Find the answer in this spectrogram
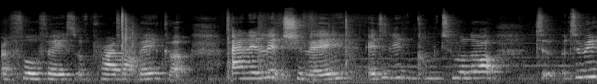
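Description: A woman's raised, projected voice with ordinary pitch variation, audible room echo and faint music in the background. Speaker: beauty vlogger. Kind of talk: casual vlog chat. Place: home room. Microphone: phone near.

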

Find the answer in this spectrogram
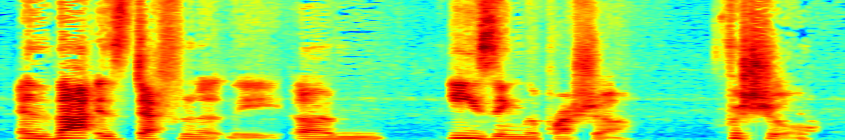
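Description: A woman with a British accent speaks at a very slow pace, her voice fairly low in pitch and somewhat breathy. Her pitch varies in an ordinary way, and the background is quiet. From Britain, Sri Lankan heritage. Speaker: podcast producer and co-host. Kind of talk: casual chat. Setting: video call. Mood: earnest, enthusiastic. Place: home room. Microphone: webcam.

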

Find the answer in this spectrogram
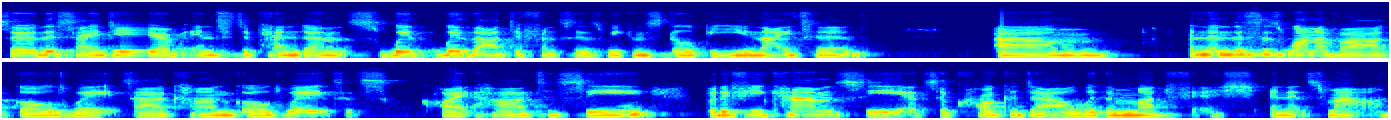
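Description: A woman speaks at a moderate pace in a medium-pitched, somewhat breathy voice. Her intonation is flat and monotone. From Ghana. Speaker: writer and cultural speaker. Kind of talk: prepared talk. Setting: video call. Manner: halting, many fillers. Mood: warm, smiling. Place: home room. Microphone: video call.

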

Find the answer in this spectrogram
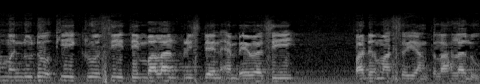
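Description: The man talks at a fairly slow pace with ordinary pitch variation. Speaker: event emcee introducing the speaker. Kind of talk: formal introduction.

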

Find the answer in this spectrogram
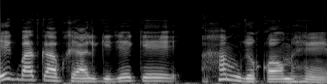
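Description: A man's voice with very wide pitch swings, dry with no echo, against a quiet background. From Rajshahi, former East Pakistan. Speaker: retired radio broadcaster. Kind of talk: radio interview. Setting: radio studio. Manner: cheerful.

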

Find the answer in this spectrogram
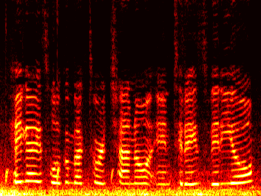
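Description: The pace is fairly quick. Loud background noise fills the dry recording, which has no echo. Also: woman. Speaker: vlogger. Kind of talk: casual vlog chat. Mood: cheerful, chatty. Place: car. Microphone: phone near.

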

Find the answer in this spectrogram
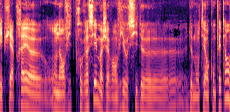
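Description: A man's dark, mellow voice at a fairly quick pace, dry with no echo, over a quiet background. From France, Nancy area; France. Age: 40s. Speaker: museum director; radio guest. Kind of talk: radio interview. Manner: halting. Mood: calm, relaxed. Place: studio. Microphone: studio mic.

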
